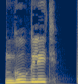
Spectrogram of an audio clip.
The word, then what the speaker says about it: гуглить: Слово разговорное, но раз произошло от Google, индексить, согласитесь, сложнее, то и в других формах сохраняет ударение на первом слоге корня. Гуглить, погуглить, нагуглить.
